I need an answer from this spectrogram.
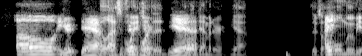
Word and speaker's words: Demeter: Yeah, last voyage of the Dementor. Justin, isn't Demeter? Demeter. Yeah. However you choose to pronounce it.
